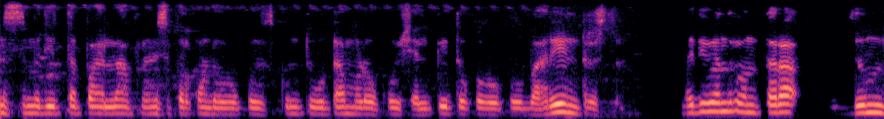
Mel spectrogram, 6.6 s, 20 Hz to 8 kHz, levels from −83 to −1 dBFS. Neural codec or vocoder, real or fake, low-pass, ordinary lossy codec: none; real; 7.2 kHz; Opus, 32 kbps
